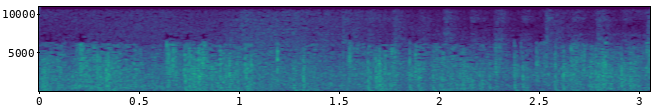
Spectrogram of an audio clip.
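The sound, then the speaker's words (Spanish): A rapid, continuous barrage of loud firecracker explosions, dense overlapping bangs and crackles filling the whole stretch like a festival string of pyrotechnics, with no voices. “Se potencia este año los disparos de pirotecnia en Gandía organizados por el ayuntamiento.”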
